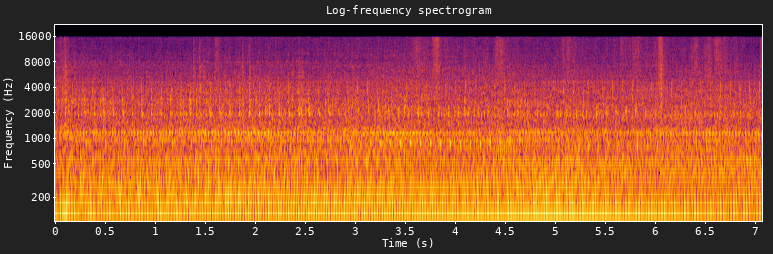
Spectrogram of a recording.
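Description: Compact loader's engine running steadily at a constant pitch while its hydraulic arm lifts a wooden box on pallet forks.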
